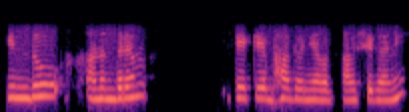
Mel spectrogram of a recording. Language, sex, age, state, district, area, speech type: Sanskrit, female, 18-30, Kerala, Thrissur, rural, conversation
